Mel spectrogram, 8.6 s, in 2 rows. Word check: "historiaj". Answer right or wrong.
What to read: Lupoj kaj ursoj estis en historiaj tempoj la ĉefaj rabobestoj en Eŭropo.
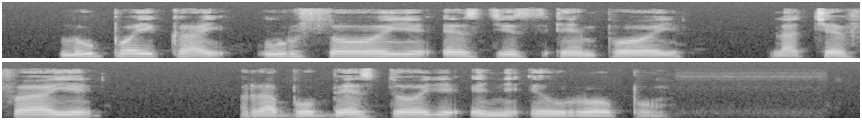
wrong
